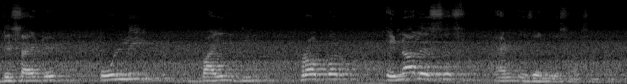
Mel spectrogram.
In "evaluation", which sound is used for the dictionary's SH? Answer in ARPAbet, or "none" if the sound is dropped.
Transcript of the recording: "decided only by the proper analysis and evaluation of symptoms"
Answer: S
